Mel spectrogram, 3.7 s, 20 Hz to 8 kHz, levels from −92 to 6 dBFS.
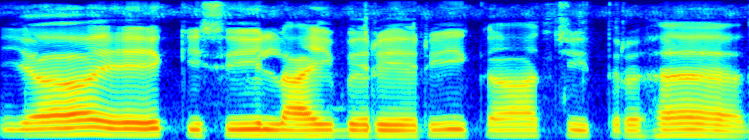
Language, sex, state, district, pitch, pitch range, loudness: Hindi, male, Jharkhand, Ranchi, 125 Hz, 120-130 Hz, -18 LUFS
